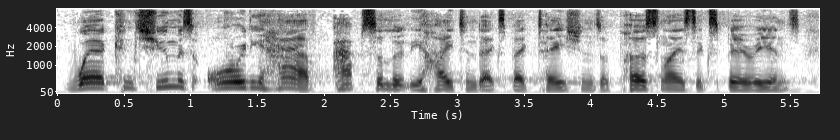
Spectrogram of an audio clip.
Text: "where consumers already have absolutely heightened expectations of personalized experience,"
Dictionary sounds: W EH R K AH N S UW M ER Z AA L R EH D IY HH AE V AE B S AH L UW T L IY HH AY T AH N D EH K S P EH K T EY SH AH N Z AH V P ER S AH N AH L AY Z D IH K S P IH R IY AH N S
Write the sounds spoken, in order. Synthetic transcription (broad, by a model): W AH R K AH N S UW M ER Z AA L R EH D IY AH V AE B S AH L UW T L IY HH AY T N D EH K S P EH K T EY SH AH N Z AH V P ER S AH N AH L AY Z D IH K S P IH R IY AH N S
